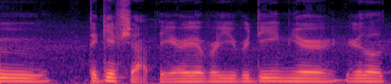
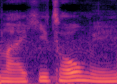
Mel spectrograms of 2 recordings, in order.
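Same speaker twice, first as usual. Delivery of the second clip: normal talking voice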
